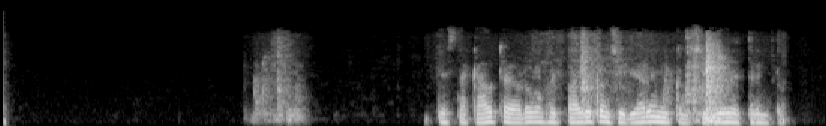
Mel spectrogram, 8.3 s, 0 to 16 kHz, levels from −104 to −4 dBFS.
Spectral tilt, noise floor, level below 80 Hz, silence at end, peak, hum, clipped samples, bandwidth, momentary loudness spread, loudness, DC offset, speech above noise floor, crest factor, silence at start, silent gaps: -8.5 dB/octave; under -90 dBFS; -58 dBFS; 0.4 s; -2 dBFS; none; under 0.1%; 6.6 kHz; 19 LU; -20 LUFS; under 0.1%; over 70 dB; 22 dB; 2.55 s; none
